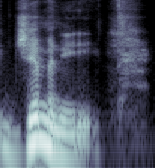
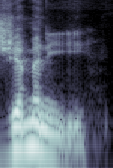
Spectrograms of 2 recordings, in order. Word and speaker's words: Gemini: the word Gemini he's haunted by the astronauts in the Gemini program pronouncing like gimin because that's how they used to pronounce it and you're right Ryan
